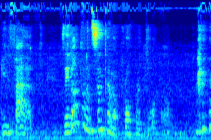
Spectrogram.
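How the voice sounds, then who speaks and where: Speaking very slowly with a non-native accent and lively intonation, a woman is heard with audible room echo and noticeable background noise. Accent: foreign. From Eastern Europe. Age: 30s. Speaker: comedian. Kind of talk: stand-up.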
